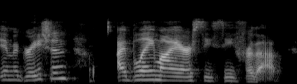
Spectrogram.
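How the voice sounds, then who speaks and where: In a bright, sharp tone, the voice moves at a fairly slow pace with ordinary pitch variation. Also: woman. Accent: Cape Breton. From Cape Breton, Nova Scotia, Canada. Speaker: immigration consultant. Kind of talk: interview conversation. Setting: podcast.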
